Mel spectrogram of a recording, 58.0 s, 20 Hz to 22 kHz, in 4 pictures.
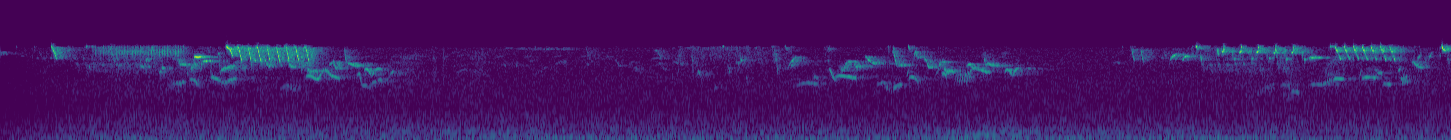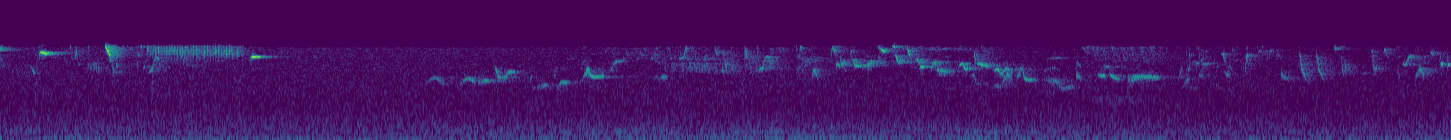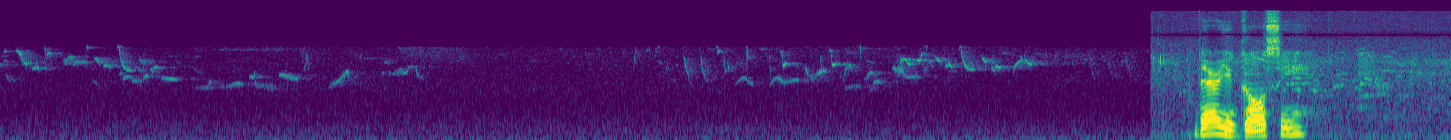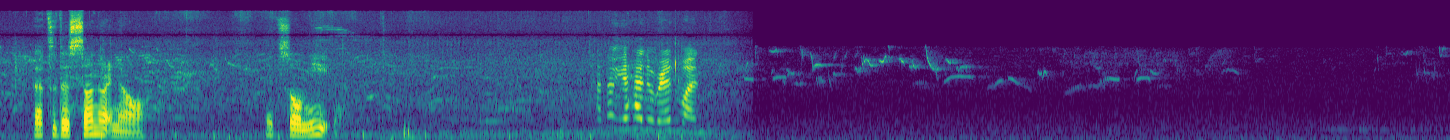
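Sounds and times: small birds chirping and singing: 0.1s - 17.2s, 18.8s - 56.3s.

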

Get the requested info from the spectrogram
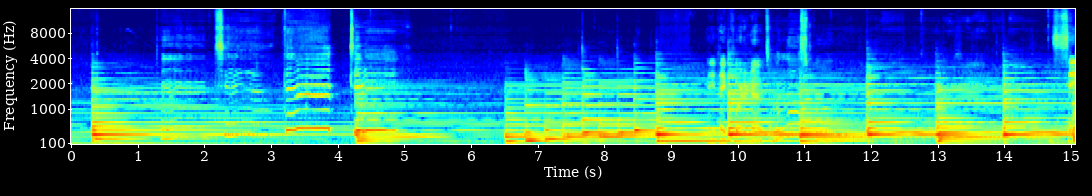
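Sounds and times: piano playing chords: 0.0s - 15.0s.

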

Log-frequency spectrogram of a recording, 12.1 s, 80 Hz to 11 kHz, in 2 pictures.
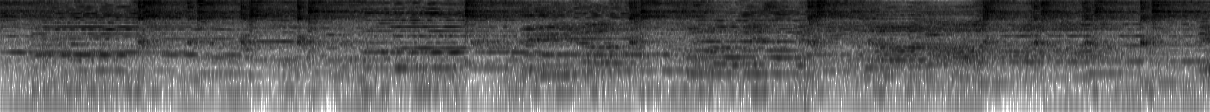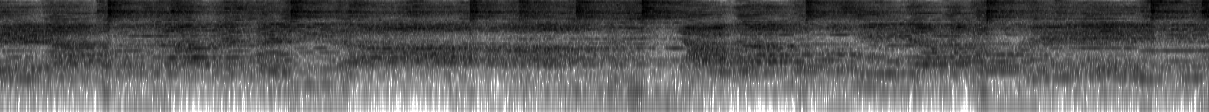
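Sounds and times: jingling percussion beat: 0.0s - 12.0s
plucked strings: 0.0s - 12.0s
voices singing together: 2.3s - 12.0s.

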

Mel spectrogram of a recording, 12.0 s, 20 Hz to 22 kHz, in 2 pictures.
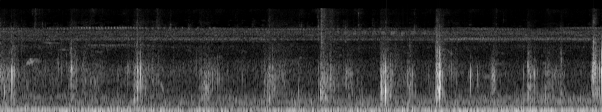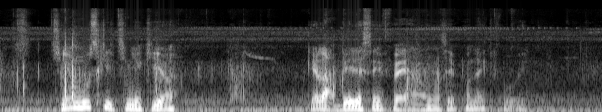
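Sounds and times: footsteps on dry vegetation: 0.0s - 10.7s.

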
